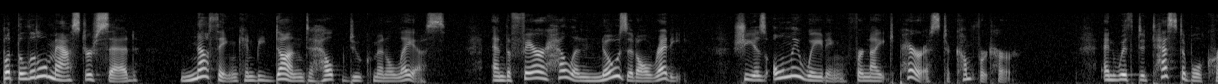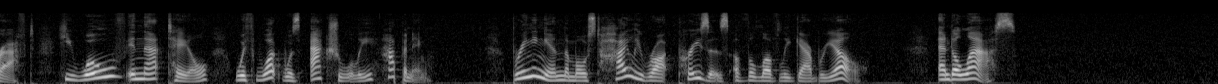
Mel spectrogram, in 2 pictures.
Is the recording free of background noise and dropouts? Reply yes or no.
yes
